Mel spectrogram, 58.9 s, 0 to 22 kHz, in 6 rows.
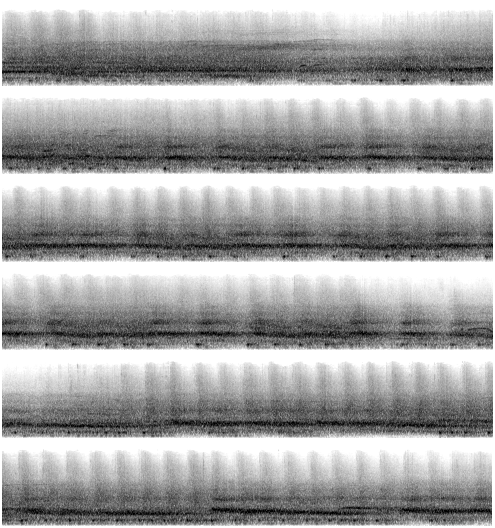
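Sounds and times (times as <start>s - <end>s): football crowd chanting: 0.0s - 58.9s
steady drum beat: 0.0s - 58.9s.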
